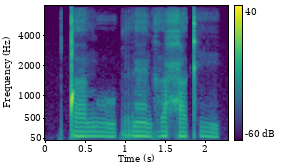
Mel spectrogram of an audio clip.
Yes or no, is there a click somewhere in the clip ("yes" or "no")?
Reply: yes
